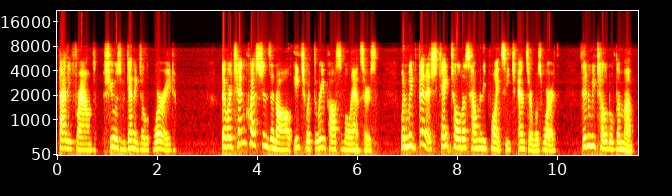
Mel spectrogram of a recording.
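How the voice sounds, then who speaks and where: A woman's voice: medium pitch, lively intonation, moderate pace, rough recording. A woman reading a children's novel aloud as a first-person narration. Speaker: storybook reader.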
